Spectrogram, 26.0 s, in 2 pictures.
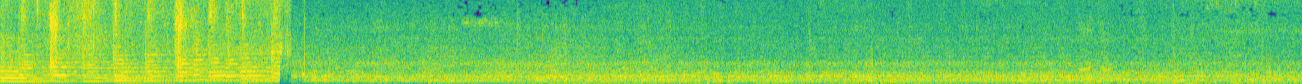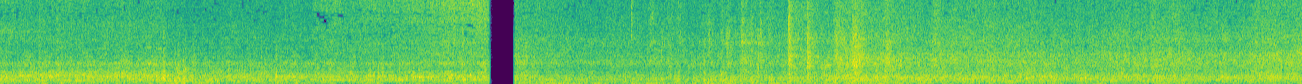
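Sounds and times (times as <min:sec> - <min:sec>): train wheels clattering on rails: 0:18.9 - 0:26.0.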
